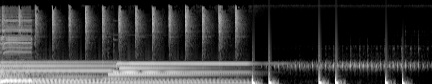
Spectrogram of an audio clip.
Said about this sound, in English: I'll buzz you when your table's ready.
